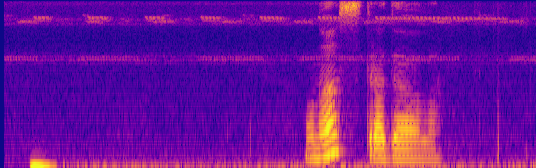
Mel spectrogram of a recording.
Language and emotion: Russian, sad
